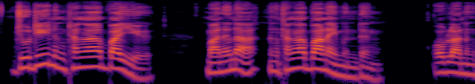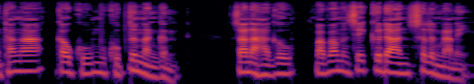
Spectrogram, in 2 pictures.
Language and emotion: Bodo, neutral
